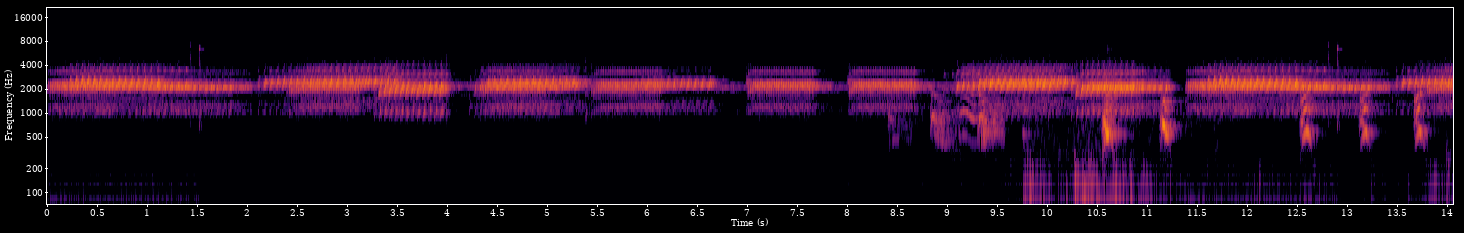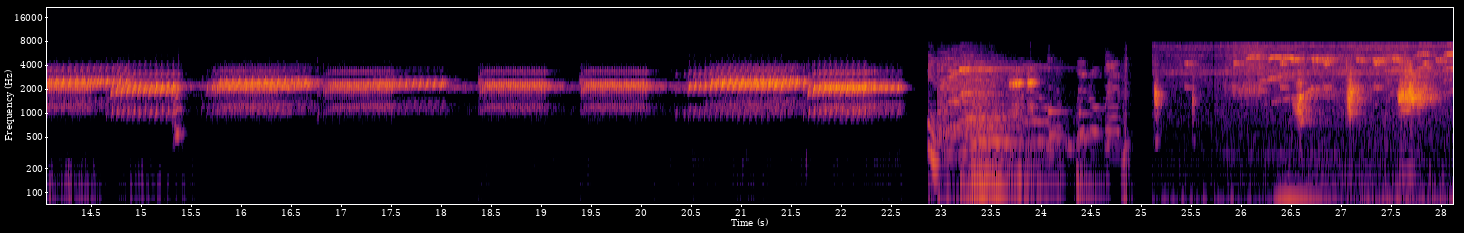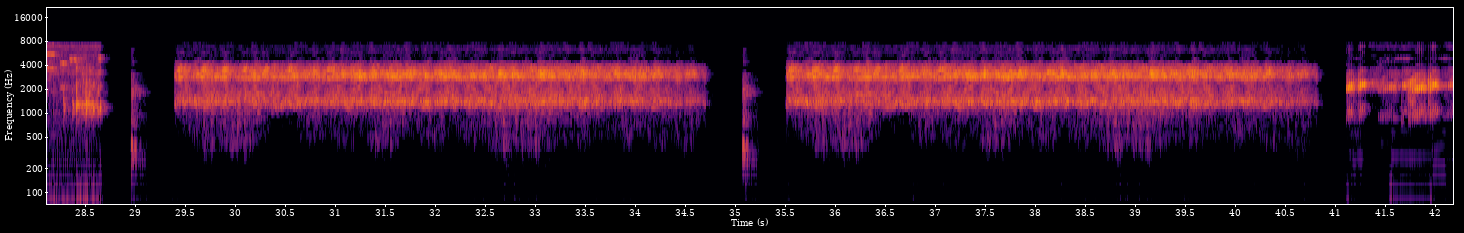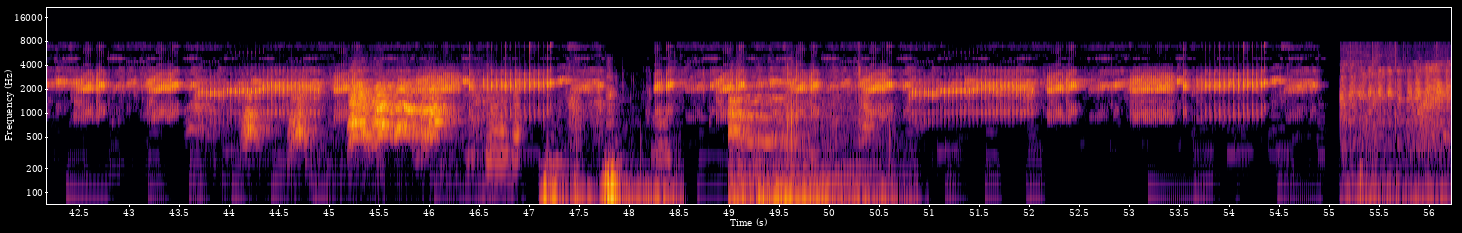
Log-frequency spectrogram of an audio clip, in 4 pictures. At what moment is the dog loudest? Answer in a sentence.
The loudest moment of the dog is at 45 seconds.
